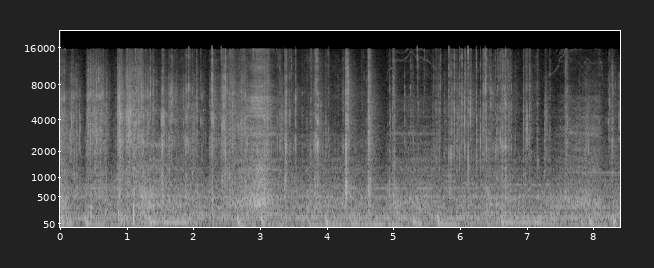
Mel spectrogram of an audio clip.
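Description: Small plastic packets of wax dye chips crinkling and crackling irregularly as they are handled.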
